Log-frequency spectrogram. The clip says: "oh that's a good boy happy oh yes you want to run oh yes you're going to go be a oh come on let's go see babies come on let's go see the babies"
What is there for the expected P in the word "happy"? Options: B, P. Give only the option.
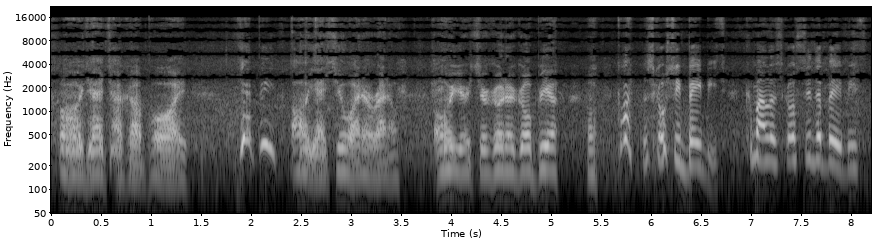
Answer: B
